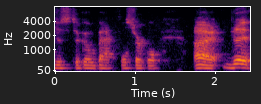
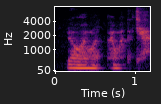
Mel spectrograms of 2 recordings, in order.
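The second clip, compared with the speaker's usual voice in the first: hushed, little whispered voice; 9 dB quieter than usual. Retelling a daughter's answer about picking the cat: imitating a whispered reply. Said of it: "She whispers that to me".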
